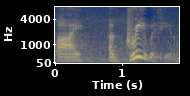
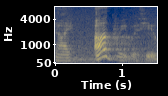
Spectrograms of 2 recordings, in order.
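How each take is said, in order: First: The stress is on the second syllable. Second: The stress is on the first syllable. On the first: The speaker calls it right. "the stress falls on the second syllable" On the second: The speaker calls it wrong. "I'm going to sound silly"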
